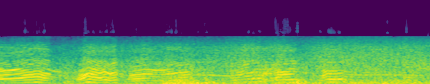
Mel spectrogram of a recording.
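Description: Dirt bike engine revving up and down under the rider's throttle on a motocross track, its pitch rising and falling several times as it accelerates and shifts.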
